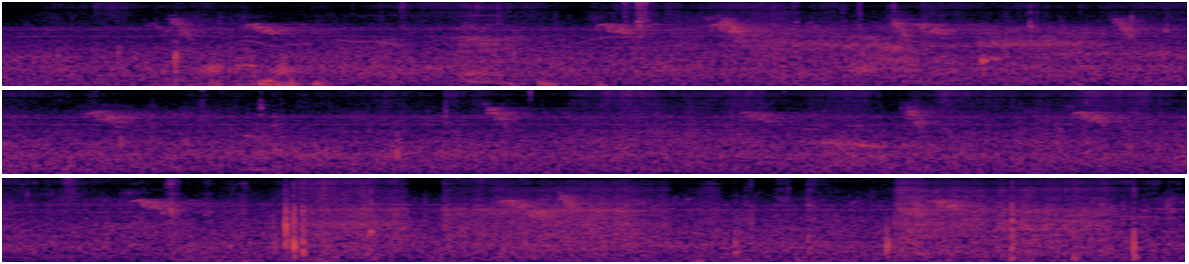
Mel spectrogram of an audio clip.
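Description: Faint outdoor ambience of small birds chirping, short high calls repeating every half second or so, with a few soft knocks and a single sharp click about nine seconds in.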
